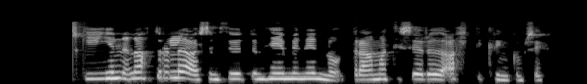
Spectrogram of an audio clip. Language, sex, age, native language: Icelandic, female, 30-39, Icelandic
